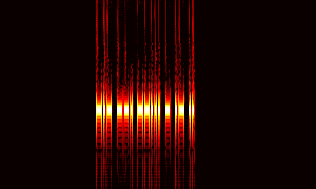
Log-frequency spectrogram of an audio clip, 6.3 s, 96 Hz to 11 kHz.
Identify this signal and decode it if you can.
Morse code, heard as a keyed tone, about 34 wpm, 700 Hz. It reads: KG7TAI
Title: USA Call Signs - 6 Characters - Repeated 3x - 35wpm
